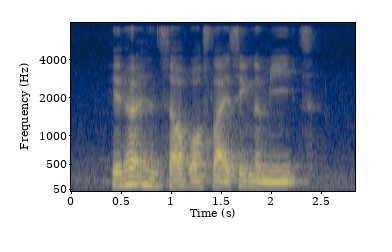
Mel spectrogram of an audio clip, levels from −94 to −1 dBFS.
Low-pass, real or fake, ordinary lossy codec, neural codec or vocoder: 7.2 kHz; real; none; none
